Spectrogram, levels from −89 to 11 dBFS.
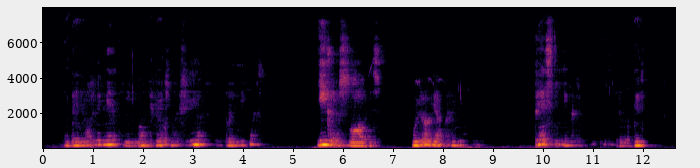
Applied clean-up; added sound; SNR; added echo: neural mask model DeepFilterNet 3.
